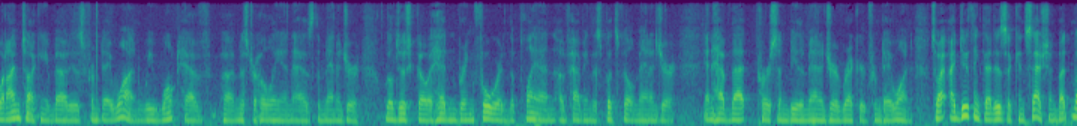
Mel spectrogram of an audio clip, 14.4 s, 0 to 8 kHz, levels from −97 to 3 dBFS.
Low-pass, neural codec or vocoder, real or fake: 7.2 kHz; none; real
